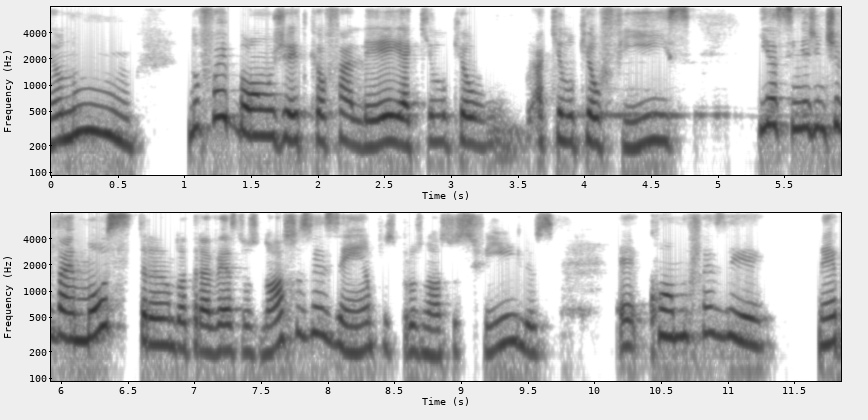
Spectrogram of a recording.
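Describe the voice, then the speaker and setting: A woman who is a parenting educator and mother, telling stories from home in an earnest, animated way. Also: on the high side. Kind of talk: casual conversation.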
